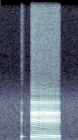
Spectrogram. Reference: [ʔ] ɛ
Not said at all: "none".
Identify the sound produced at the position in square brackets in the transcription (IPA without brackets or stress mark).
ʔ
